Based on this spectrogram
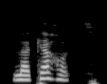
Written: carotte

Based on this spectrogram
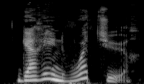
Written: garer une voiture

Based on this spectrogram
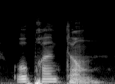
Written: au printemps

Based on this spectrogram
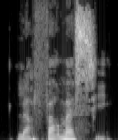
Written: pharmacie

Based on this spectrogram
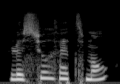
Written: survetement

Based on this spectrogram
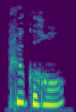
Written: plus grand

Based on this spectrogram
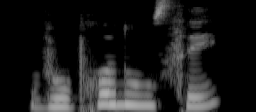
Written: vous prononcez

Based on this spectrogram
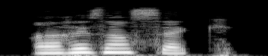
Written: raisin sec

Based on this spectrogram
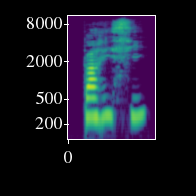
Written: par ici

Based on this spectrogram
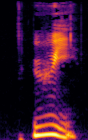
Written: hui

